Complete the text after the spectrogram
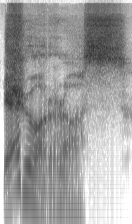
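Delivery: Churros with a trilled R; rolled R. Retold or imitated. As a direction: roll the R in Churros strongly. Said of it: "He rolled those R's".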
